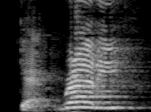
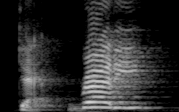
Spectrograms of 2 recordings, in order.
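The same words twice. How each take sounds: Both takes have the same delivery.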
